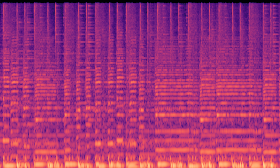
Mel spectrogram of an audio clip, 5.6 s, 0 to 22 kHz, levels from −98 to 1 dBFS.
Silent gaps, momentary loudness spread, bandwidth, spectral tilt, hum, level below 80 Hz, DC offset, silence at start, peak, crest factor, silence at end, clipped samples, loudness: none; 2 LU; over 20 kHz; -4.5 dB/octave; none; -20 dBFS; 0.6%; 0 s; -4 dBFS; 14 dB; 0 s; under 0.1%; -20 LUFS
